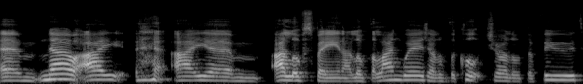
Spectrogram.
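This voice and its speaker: A woman speaks with a British accent on a very clean recording with a silent background. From northern England, near Liverpool. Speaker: former lawyer. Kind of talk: interview.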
